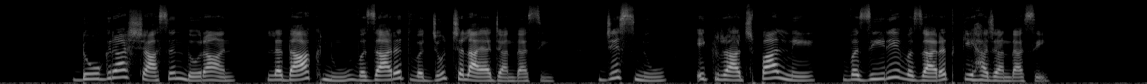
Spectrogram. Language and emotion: Punjabi, neutral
